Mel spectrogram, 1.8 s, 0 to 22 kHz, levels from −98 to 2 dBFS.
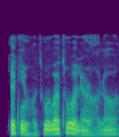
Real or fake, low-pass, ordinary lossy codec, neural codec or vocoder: real; none; none; none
